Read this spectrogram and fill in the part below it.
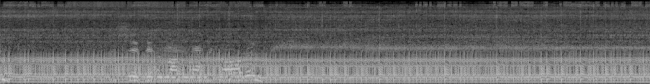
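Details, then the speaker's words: Fully restored Tamiya TR15 small two-stroke engine, first start in 20 years: steady high-pitched buzz with an even unbroken note and no misfires; normal running. "Got it started after 20 years, which was amazing."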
